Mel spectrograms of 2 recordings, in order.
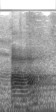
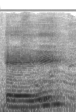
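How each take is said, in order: First: The vowel is an open 'ah' sound. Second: The vowel sounds like the English letter name. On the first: The speaker calls it right. "as if you just got a genius idea and you're like, ah" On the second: The speaker calls it wrong. "It's not A"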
